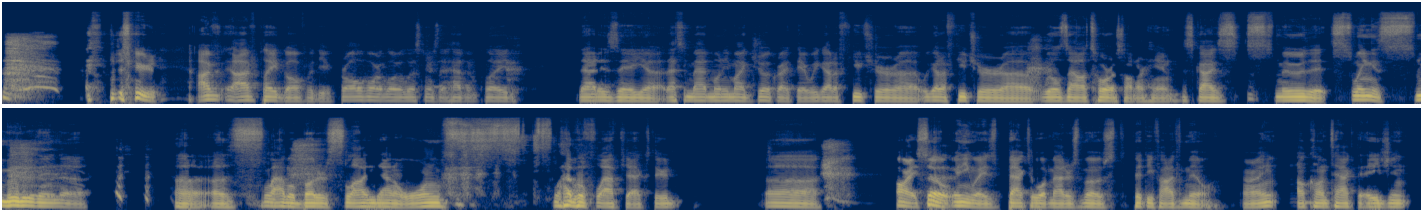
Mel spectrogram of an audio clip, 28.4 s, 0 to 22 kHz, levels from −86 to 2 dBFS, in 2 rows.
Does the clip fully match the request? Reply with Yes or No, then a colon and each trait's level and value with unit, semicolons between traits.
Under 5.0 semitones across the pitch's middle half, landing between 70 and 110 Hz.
Yes: average, 2.8 semitones; very low, 95 Hz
